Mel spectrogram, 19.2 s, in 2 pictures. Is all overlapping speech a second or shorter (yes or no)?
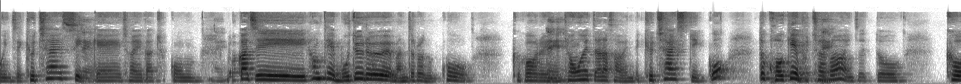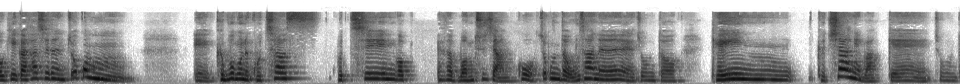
yes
